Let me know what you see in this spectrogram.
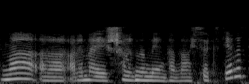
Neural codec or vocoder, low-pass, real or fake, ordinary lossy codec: codec, 24 kHz, 0.9 kbps, WavTokenizer, medium music audio release; 7.2 kHz; fake; MP3, 24 kbps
